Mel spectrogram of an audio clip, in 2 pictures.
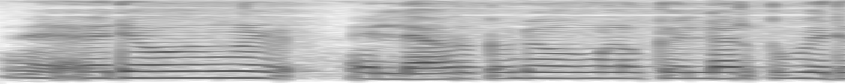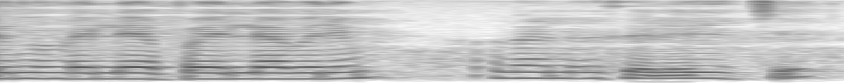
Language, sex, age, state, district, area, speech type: Malayalam, female, 30-45, Kerala, Kollam, rural, spontaneous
